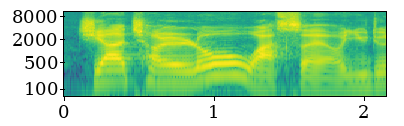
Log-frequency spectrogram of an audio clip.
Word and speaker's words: 지하철로: It is an irregular because the lil up against the lil becomes a long L. 지하철로 왔어요.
